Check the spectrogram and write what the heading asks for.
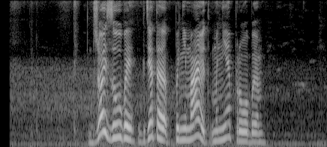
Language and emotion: Russian, neutral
